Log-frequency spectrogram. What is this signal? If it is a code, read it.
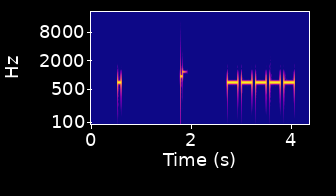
Morse code, heard as a keyed tone, about 17 wpm, 700 Hz. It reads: E 0
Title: Single Character (Letter:Number:Punctuation:Prosign) 17wpm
